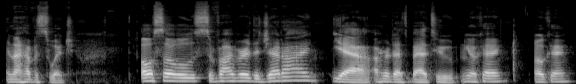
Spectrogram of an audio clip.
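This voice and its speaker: An American man with an East Coast accent, talking in a loose, casual rant for his channel. He rambles off on tangents, trips over his words and restarts them, and laughs as he goes. His voice sits at a middling pitch. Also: normal speed. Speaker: channel host.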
